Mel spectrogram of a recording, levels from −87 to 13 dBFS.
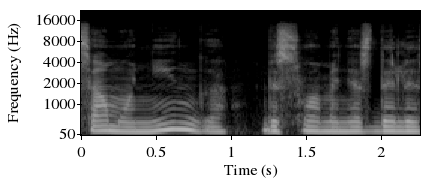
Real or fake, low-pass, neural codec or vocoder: real; 14.4 kHz; none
